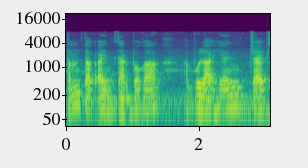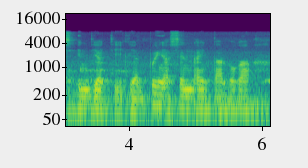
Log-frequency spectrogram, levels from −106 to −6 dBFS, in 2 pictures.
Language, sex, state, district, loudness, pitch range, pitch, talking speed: Mizo, male, Mizoram, Aizawl, -22 LUFS, 90-95 Hz, 95 Hz, 195 wpm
